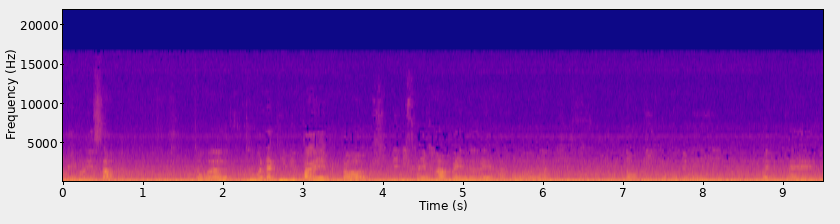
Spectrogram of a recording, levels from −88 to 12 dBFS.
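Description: No technical faults can be heard anywhere in the recording. Nothing in the speech calls for a time, a value or an explanation.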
